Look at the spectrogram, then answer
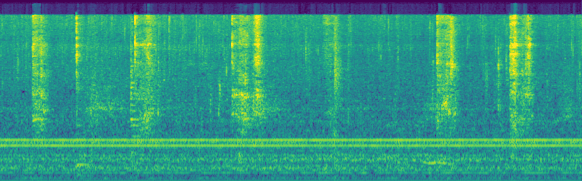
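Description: Fajita mixture is stirred in a hot pan, a steady sizzle and frying hiss running throughout with soft intermittent scraping strokes every second or so, close and moderately quiet.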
